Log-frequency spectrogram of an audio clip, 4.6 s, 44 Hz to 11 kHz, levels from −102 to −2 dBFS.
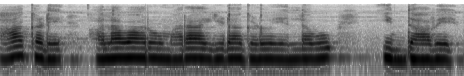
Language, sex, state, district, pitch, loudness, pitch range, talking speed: Kannada, male, Karnataka, Bangalore, 160 Hz, -13 LUFS, 155-165 Hz, 75 wpm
